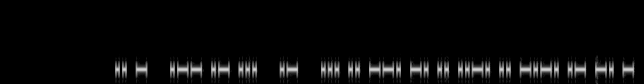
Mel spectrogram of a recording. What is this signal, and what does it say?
Morse code, heard as a keyed tone, about 34 wpm, 700 Hz. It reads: IT WAS A SIGNIFICANT
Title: Sentences from Top 1000 Words - Review Part 6 - 35wpm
